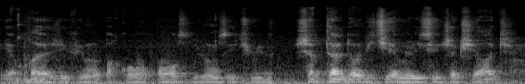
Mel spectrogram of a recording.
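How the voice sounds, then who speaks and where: A man's voice: lowish voice, flat delivery, fairly quick, a little mellow, roomy sound, slight background noise. A man from the Democratic Republic of the Congo, in his thirties, speaking as an activist interview guest in a casual, emphatic, slangy way.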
